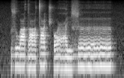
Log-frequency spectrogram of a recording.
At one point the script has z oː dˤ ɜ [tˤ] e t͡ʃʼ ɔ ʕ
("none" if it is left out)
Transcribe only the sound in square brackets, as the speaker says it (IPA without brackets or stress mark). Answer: tˤ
